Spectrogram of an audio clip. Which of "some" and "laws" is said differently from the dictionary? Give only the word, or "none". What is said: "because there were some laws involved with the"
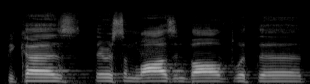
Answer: none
